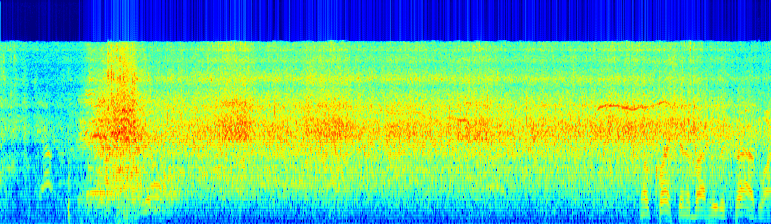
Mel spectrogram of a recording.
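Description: A large outdoor crowd applauds loudly.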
